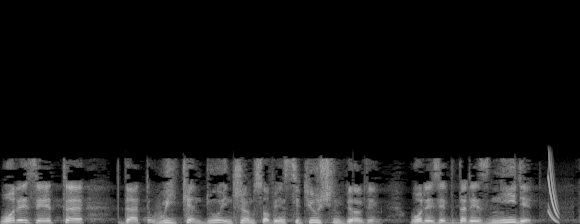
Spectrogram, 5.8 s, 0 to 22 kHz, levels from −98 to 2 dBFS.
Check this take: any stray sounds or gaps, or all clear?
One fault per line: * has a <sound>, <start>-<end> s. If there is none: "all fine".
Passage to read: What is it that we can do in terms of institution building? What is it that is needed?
* has a chirp, 5.5-5.6 s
